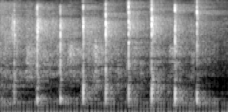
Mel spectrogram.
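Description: Applause heard as a slow, steady run of about nine evenly spaced claps, each a sharp crisp slap, fairly quiet and with no voices over them, as a teacher from Bonham is asked to stand during a talk about a grant for lesson plans.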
